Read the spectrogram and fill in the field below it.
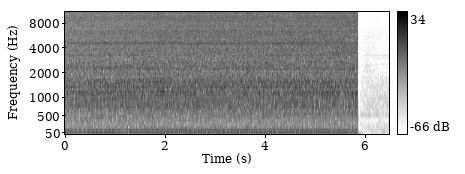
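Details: Mini Cooper with a P0304 misfire code, held at 2000 rpm during intake valve cleaning: runs unevenly with a lumpy, stumbling beat. The misfire moved to cylinder 3 after swapping its coil pack, so the owner suspects a bad coil.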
